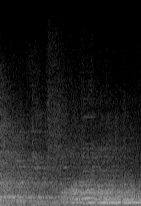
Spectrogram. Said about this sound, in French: Un chien qui grogne,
